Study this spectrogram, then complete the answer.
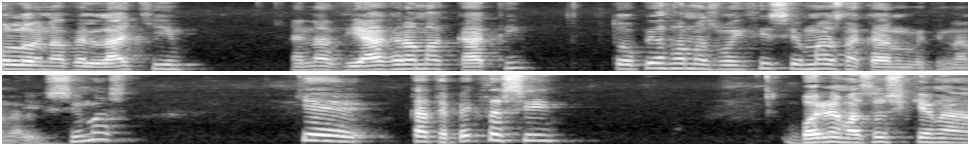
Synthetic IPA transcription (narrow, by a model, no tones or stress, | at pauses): olo̞e̞nɐðe̞lɐci | e̞nɐðiɐɣɾɐmɐkɐt̪i | t̪o̞ːpio̞θɐmɐzvo̞iθisie̞mɐznɐkɐnume̞t̪inɐ̰nɐ̰lḭsimɐs | ce̞kɐt̪eepe̞kθɐsi | bo̞ɾinɐmɐzðo̞si̥cee̞nɐ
